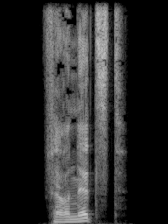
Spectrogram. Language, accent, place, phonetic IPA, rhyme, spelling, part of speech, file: German, Germany, Berlin, [fɛɐ̯ˈnɛt͡st], -ɛt͡st, vernetzt, adjective / verb, De-vernetzt.ogg
- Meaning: 1. past participle of vernetzen 2. inflection of vernetzen: second/third-person singular present 3. inflection of vernetzen: second-person plural present 4. inflection of vernetzen: plural imperative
